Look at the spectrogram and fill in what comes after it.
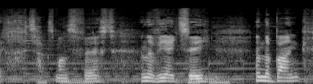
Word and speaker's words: VAT: Z innych skrótów, które często stosujemy, nawet po polsku, mamy VAT. Po polsku używamy tego skrótowca jako akronimu, czyli czytamy to, jakby było oddzielnym słowem. Po angielsku wymawiamy każdą literę oddzielnie. VAT.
